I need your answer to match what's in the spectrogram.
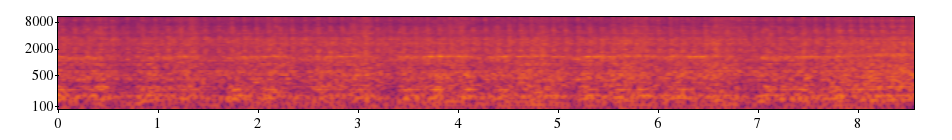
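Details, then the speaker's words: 1970 International Scout running for the first time in years: rough, uneven idle with faint ticking; light valve train tick, owner suspects a lifter or adjustment, no major knocks heard. "You hear a little valve train tick, but I'm not overly concerned about that. We can see if we can adjust it. It might have a lifter."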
